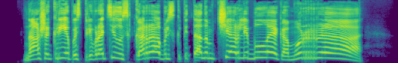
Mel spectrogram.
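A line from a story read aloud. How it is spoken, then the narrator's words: Delighted shout. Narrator (Russian): в восторге закричал Тим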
